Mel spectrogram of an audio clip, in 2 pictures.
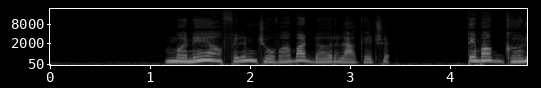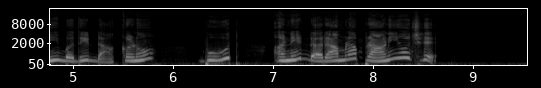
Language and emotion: Gujarati, fearful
